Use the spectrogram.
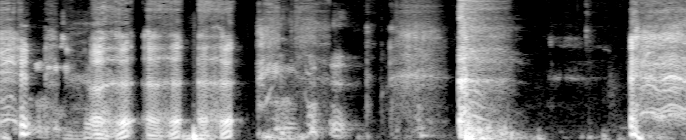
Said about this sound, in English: Sound like a hiccup.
